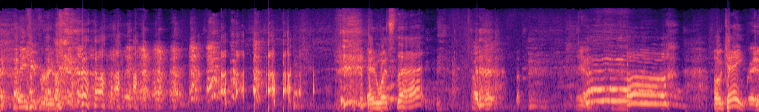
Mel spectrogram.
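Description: A middle-aged man talks and laughs with animation close by.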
